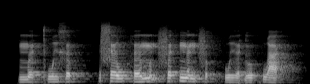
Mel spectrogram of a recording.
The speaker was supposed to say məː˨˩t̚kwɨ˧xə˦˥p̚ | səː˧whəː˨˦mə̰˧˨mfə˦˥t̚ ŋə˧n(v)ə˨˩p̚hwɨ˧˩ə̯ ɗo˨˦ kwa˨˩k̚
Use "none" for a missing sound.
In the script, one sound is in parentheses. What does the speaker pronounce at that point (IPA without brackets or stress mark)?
f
